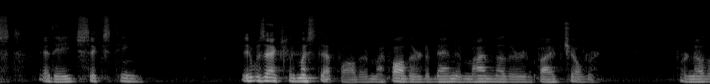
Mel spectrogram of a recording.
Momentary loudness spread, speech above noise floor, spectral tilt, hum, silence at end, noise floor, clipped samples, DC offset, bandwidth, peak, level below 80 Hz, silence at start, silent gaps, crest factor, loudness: 12 LU; 35 dB; -7 dB/octave; none; 0 s; -69 dBFS; under 0.1%; under 0.1%; 11 kHz; -14 dBFS; under -90 dBFS; 0 s; none; 22 dB; -35 LUFS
